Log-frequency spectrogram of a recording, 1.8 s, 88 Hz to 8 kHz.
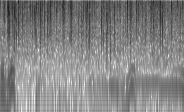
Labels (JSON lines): {"label": "biophony, cascading saw", "recorder": "SoundTrap 600 or HydroMoth"}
